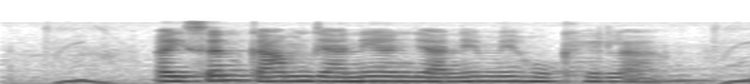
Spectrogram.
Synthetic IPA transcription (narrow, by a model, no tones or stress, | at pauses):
əɪsənkaːmd͡ʒaːneə̃nd͡ʒaːnemẽɦoːkʰeːla̰ː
